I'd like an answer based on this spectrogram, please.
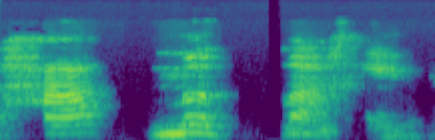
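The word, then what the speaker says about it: הַמְּלָכִים: If there were no shva there, I would view the first syllable in this word as ham. But because it has a shva, now you have ha-m-lachim. It makes it a separate syllable.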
